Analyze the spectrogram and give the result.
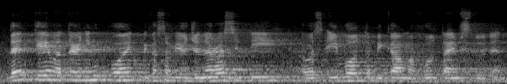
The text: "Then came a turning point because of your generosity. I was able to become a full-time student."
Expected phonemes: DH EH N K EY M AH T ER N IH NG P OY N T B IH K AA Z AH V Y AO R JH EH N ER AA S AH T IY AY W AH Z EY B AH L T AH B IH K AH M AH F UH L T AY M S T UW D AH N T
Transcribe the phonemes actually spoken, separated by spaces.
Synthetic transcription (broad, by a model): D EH N K EY M AH T ER N IH NG P OY N T B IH K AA S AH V Y AO R JH EH N ER AA S AH T IY AY W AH S EY B AH L T AH B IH K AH M AH F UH L T AY M S T UW D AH N T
